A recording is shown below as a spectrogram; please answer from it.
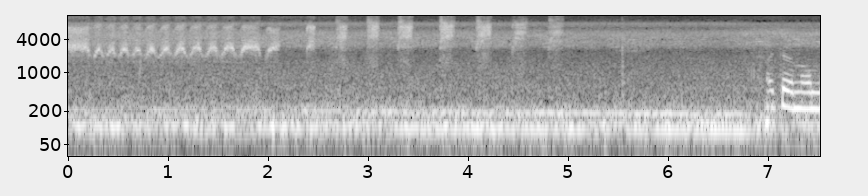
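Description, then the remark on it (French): Bright, rapid goldfinch chirps and twittering repeat in quick bursts over a steady low rumble, with a brief voice breaking in at the very end. “Tu peux aussi le Goldfinch qu'on a entendu.”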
